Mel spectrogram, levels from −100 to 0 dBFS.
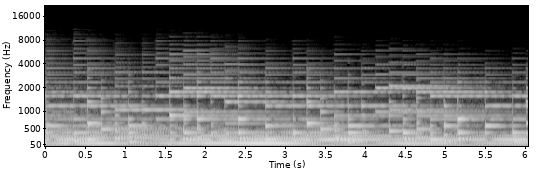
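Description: Nothing in this one trips the ear at all: no dropouts, glitches or odd artefacts turn up anywhere along the way.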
